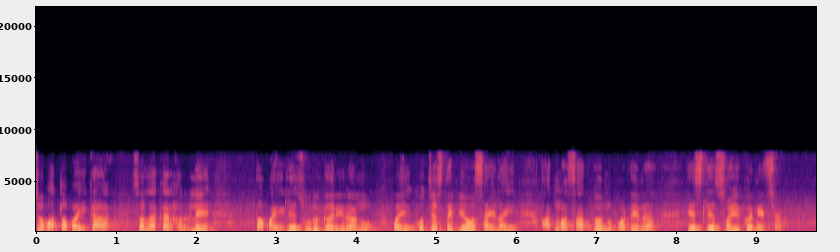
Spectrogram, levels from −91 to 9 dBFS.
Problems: background sounds at intervals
